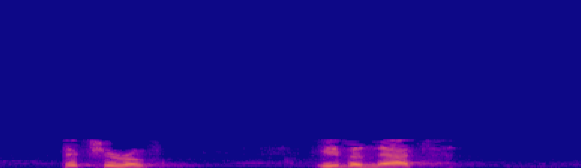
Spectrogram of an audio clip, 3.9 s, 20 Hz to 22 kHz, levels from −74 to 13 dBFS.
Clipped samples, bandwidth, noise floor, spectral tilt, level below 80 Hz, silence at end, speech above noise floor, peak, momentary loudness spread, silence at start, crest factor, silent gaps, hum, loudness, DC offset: under 0.1%; 4 kHz; -64 dBFS; -8.5 dB/octave; under -90 dBFS; 0.95 s; 40 dB; -10 dBFS; 12 LU; 0.4 s; 18 dB; none; none; -25 LUFS; under 0.1%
